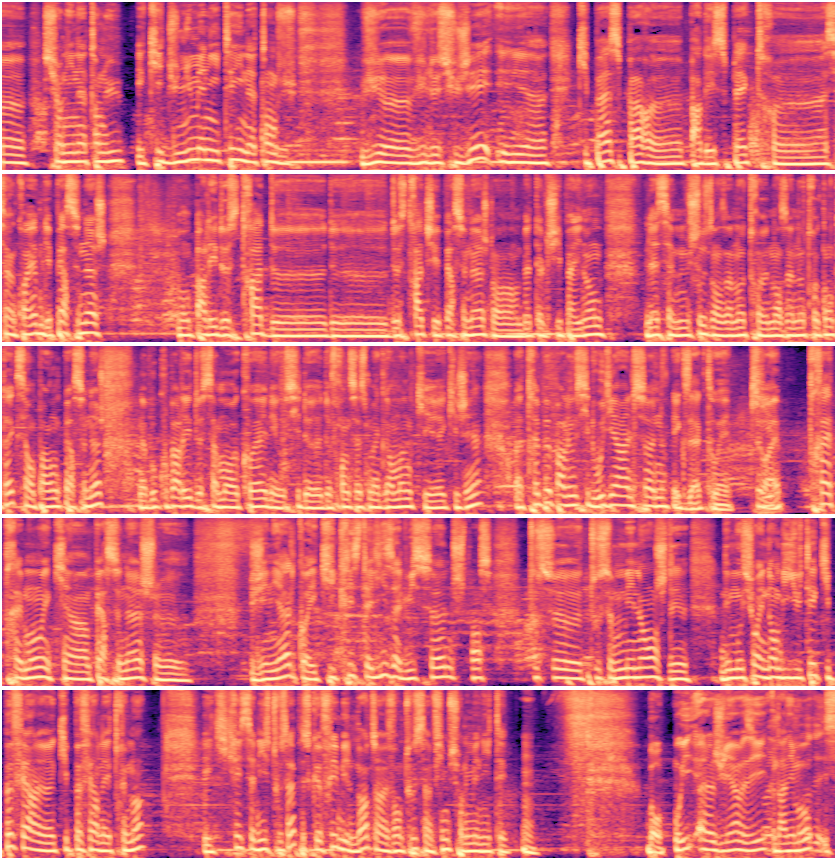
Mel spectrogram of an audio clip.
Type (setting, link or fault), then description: setting, busy venue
